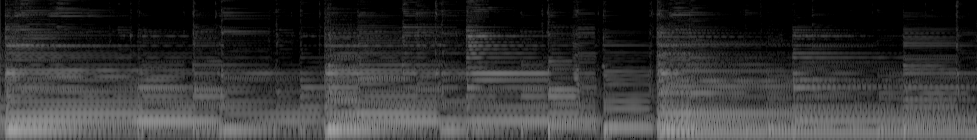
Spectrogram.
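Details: Strummed acoustic guitar music with sustained chords and shifting bass notes, and no animal sounds.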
